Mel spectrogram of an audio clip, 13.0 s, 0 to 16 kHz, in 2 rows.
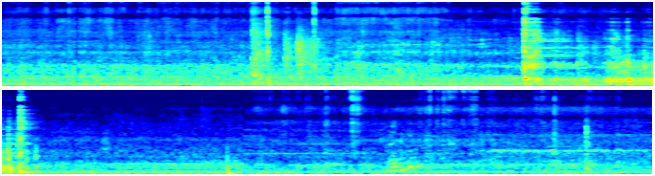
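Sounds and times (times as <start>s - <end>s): cookware clattering: 5.2s - 7.0s
kitchen utensils clinking: 5.2s - 7.0s.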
